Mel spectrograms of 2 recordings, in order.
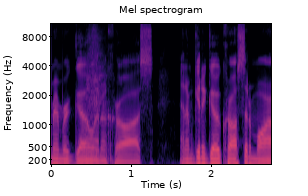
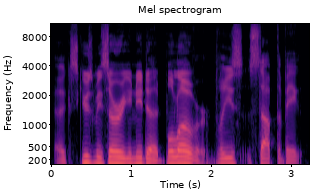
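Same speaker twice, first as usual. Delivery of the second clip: loudspeaker cop; 3 semitones higher, 6 dB louder than usual. Retold or imitated. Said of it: "a police officer uses their loudspeaker".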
